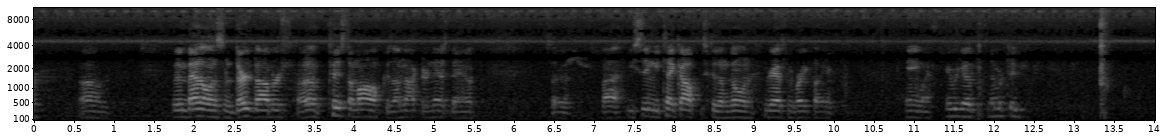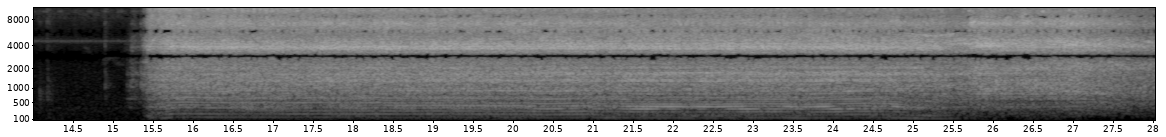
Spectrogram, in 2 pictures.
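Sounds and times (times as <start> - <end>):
hammer drill boring into concrete: 15.2 - 28.0.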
